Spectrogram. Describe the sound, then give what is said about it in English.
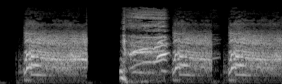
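A person screams in rage over League of Legends in loud, strained bursts, one long cry, a short pause, then three more harsh yells in quick succession, raw, with no talking. “Yeah, that's me screaming.”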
